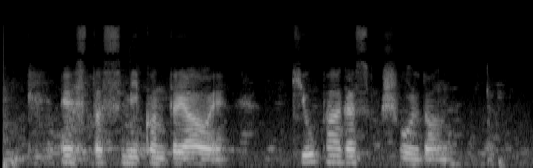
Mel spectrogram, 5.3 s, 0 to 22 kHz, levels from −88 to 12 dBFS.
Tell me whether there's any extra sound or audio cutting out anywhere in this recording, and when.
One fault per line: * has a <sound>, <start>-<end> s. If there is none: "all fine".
all fine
